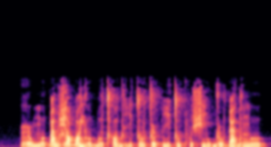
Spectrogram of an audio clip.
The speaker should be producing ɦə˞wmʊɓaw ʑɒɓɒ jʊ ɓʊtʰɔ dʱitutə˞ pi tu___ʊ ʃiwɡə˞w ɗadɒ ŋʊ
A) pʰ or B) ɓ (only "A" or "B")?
A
